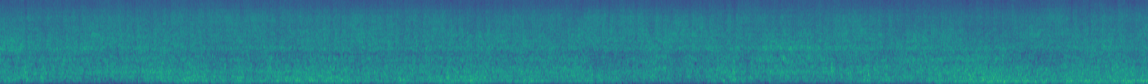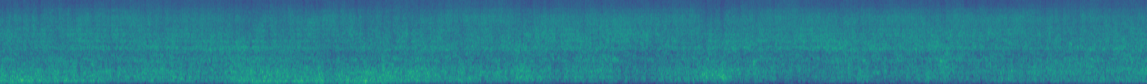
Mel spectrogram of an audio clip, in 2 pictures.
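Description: Steady running noise of a moving train, its wheels running on the rails.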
